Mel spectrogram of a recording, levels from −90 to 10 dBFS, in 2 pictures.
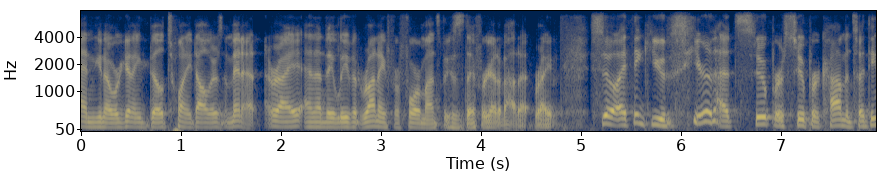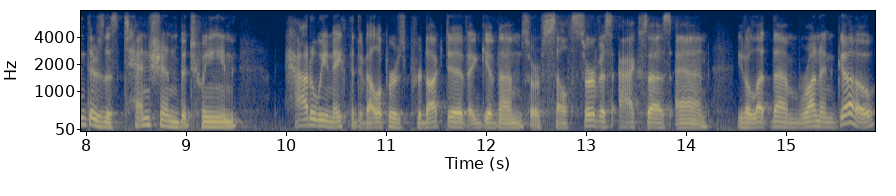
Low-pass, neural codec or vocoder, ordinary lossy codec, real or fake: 7.2 kHz; codec, 16 kHz, 8 kbps, FunCodec, trained on LibriTTS, 25 frames a second; Opus, 32 kbps; fake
